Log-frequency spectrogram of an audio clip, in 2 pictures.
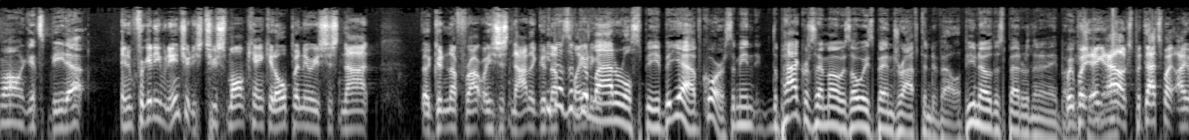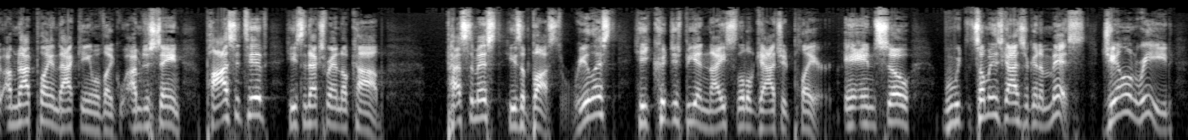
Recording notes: live from Ruth's Chris Steakhouse in Middleton.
